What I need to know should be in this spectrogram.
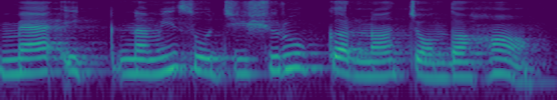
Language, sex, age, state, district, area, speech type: Punjabi, female, 30-45, Punjab, Patiala, rural, read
